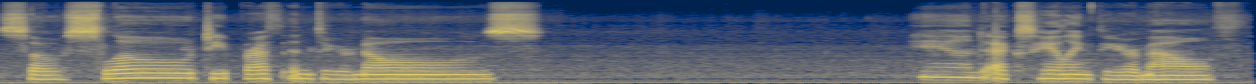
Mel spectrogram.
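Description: A woman podcast host leading a guided breathing meditation in a soft, slow, soothing delivery with long pauses. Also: lowish voice, no echo.

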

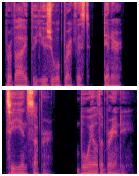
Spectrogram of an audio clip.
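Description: A man's voice: a bass voice, little pitch movement, a little slow, mellow, husky, no echo, clean studio sound, exaggerated voice. A man voicing a drunken, ragged man who repeats himself with fierce insistence. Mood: raving.

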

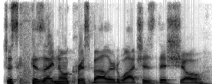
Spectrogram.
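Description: A man appearing as a guest on a casual sports podcast, talking in a halting way, often repeating words and joking about himself. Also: medium pitch, fairly bright tone.

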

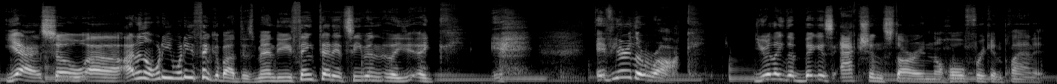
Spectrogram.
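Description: A man's voice: a little high, big pitch swings, moderate pace. A man in casual chat as a podcast co-host, joking and sarcastic as he comments. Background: guitar music.

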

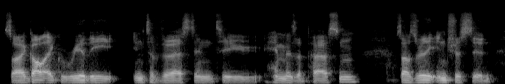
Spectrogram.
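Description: A young man with a deep, low-pitched voice. He talks in a loose, laid-back ramble, full of ums and likes, as he chats about films. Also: fairly even intonation, fairly quick. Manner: rambling, laid-back, heavy use of filler words. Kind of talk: casual chat about films.

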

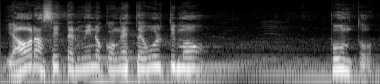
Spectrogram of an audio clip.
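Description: A man preaching an animated sermon, acting out stories and swinging between shouting and low asides. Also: measured pace, faint music behind.

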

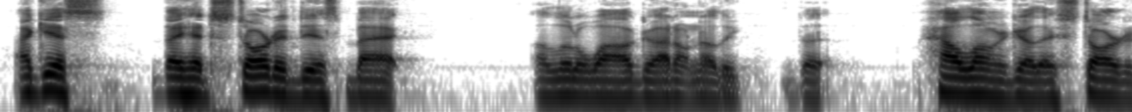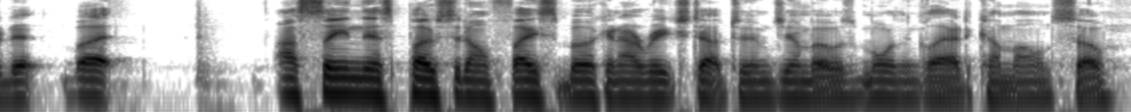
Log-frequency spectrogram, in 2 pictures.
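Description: Male co-host, creaky voice, casual chat, dry studio sound. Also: mid-range voice, level tone, fairly quick, no room sound. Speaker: podcast co-host.

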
